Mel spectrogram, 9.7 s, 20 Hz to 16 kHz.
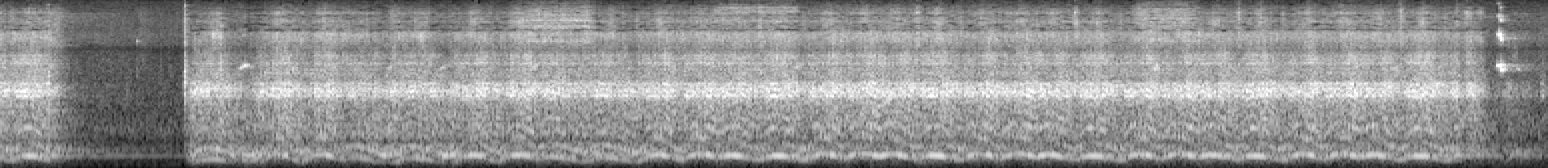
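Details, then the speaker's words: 1957 Ferguson TO35 tractor, non-running, reportedly last ran 10 years ago, oil put in cylinders, carb cleaner sprayed into carburetor: steady starter churn about four compressions a second, no catch or sputter; cranks but never fires. "put the spark plugs back in hooked everything back up um sprayed some carb clean in that carburetor turned it over a few times and nothing happened"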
